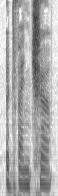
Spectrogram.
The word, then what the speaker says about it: adventure: A jestli to znáte taky, snadno si zapamatujete, že slovíčko adventure znamená dobrodružství. Rozdělte si zase výslovnost na tři slabiky. Adventure. Adventure.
